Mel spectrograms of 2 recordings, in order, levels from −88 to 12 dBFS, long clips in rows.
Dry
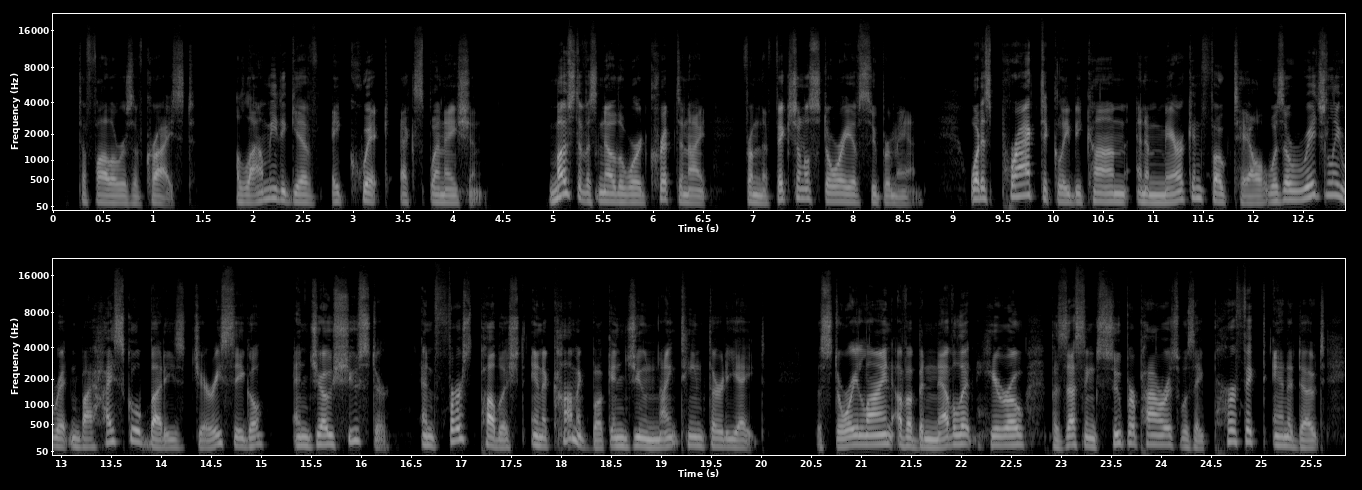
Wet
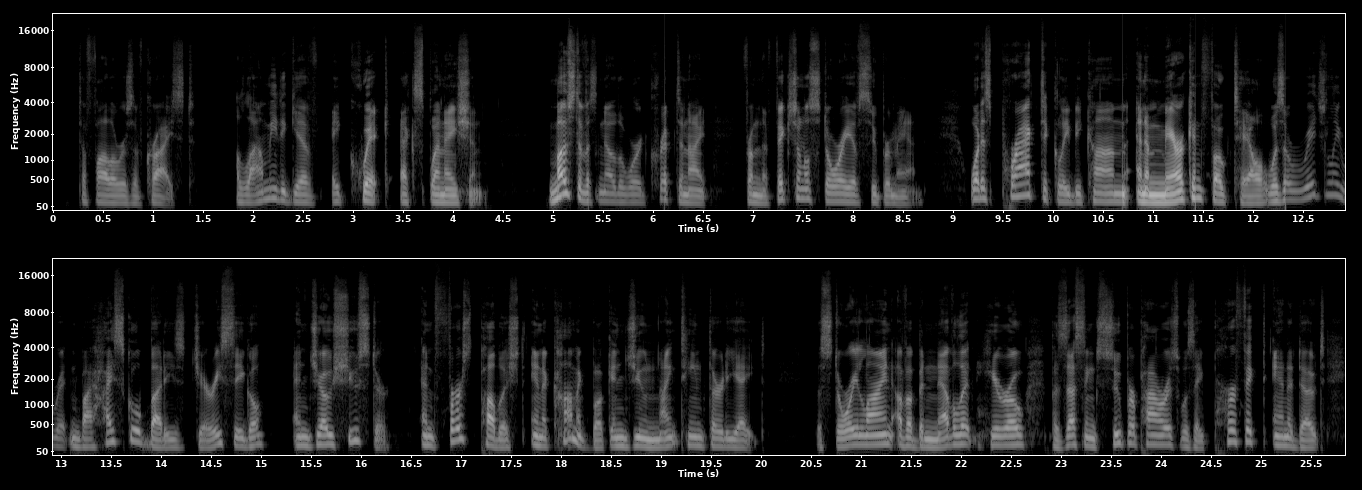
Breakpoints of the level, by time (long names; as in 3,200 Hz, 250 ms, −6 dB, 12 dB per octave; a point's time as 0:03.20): −2.5 dB
from 0:03.05 +3.5 dB
from 0:05.35 −8 dB
from 0:06.11 −1 dB
from 0:10.69 +10 dB
from 0:11.42 +2 dB
from 0:12.32 −10.5 dB
from 0:13.09 −2 dB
